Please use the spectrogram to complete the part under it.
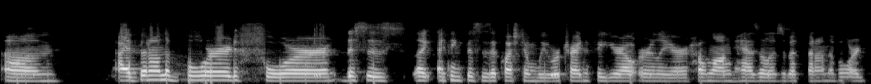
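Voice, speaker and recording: A woman's voice: lowish voice, little pitch movement, normal speed. A woman attorney speaking as a guest on a video call, hesitant and thinking aloud. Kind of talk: casual video-call interview. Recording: dull distant video-call audio.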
